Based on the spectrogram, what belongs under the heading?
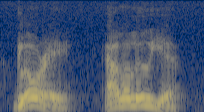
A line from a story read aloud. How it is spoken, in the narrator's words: It was awfully solemn, and at the end of every sentence the saints shouted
